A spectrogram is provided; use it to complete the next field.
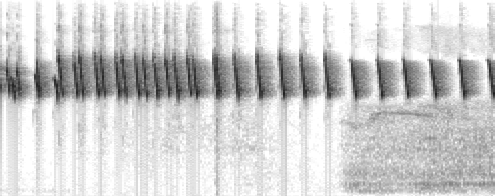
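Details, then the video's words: Sooty-headed bulbul song meant to attract wild birds: long, steady stream of sharp, bright, down-slurred chirps, fast at first and then slightly more spaced, with soft background hiss later. "suara burung kutilang sutra gacor!!! pancingan dan pemikat burung kutilang sutra liar"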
